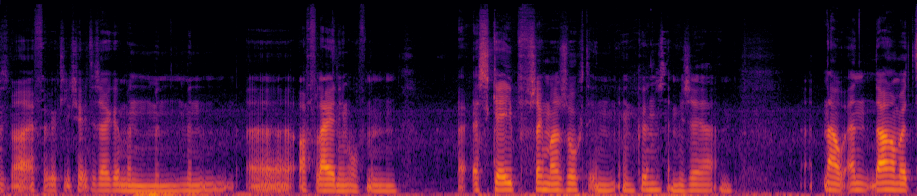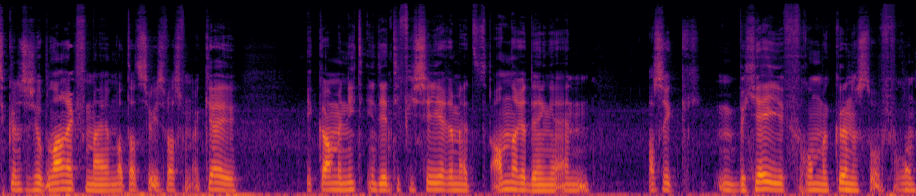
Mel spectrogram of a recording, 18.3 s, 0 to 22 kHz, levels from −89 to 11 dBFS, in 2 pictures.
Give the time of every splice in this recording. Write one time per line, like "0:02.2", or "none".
0:08.1

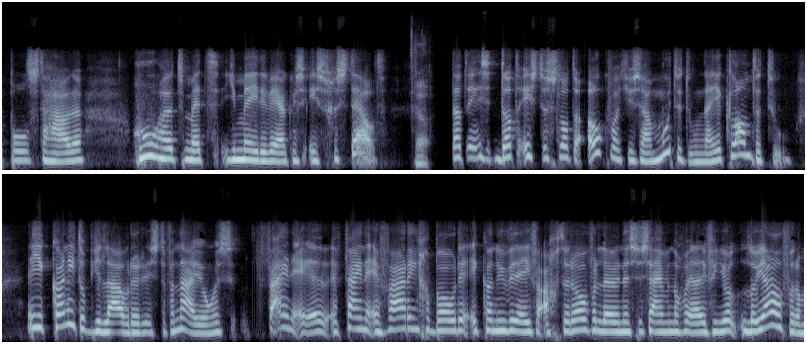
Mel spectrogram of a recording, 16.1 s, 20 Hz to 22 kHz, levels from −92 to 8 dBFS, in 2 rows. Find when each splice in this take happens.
none

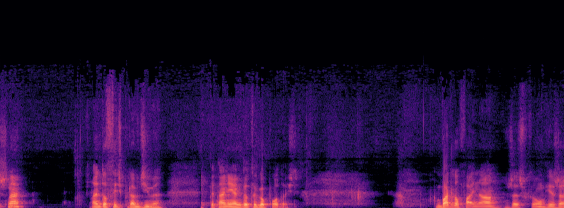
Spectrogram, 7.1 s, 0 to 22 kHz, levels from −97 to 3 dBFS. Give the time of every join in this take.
0:02.5

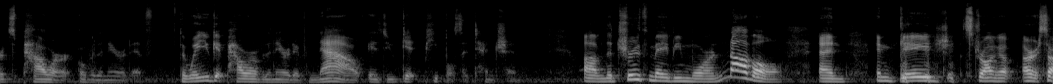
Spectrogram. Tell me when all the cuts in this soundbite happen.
0:05.8

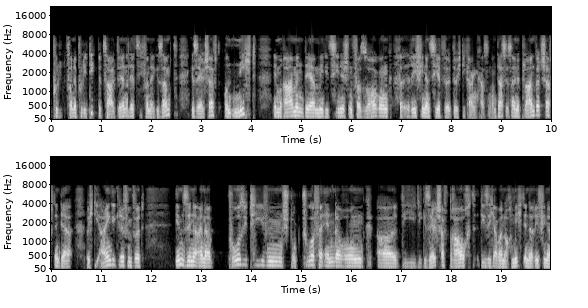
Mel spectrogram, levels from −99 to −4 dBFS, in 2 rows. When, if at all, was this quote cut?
0:01.5

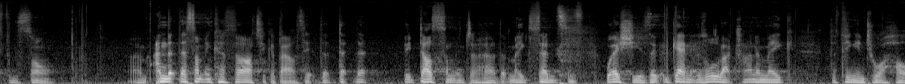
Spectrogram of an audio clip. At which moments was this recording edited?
0:06.5

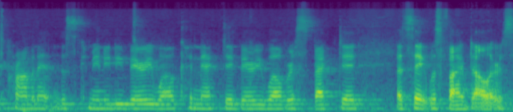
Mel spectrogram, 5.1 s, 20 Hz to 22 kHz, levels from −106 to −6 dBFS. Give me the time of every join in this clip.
0:03.9

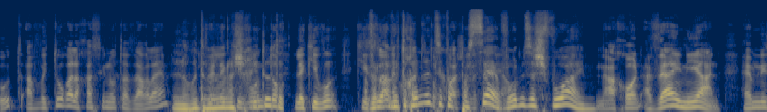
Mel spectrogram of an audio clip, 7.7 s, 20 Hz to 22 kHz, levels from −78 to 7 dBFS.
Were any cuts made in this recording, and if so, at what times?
0:02.8

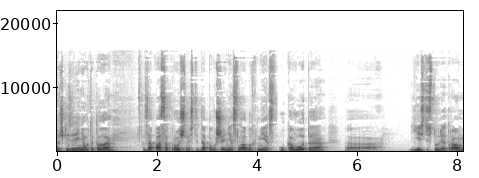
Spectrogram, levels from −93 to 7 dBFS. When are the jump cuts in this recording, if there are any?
0:04.4

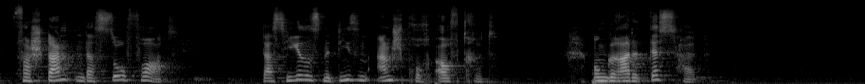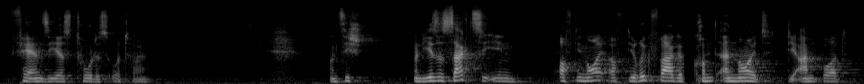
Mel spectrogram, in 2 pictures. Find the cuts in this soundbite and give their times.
0:14.2
0:15.5

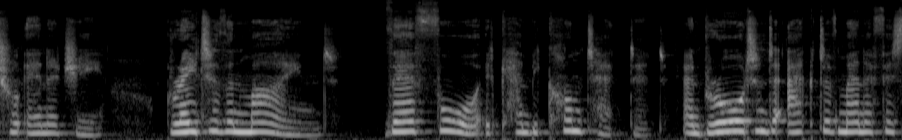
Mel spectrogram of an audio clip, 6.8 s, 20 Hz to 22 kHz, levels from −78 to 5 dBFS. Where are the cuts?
0:01.2
0:02.9
0:05.1

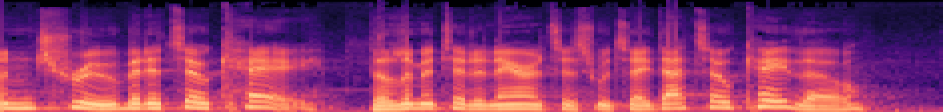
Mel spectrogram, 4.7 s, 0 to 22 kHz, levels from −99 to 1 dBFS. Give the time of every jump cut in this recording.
0:01.7

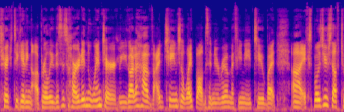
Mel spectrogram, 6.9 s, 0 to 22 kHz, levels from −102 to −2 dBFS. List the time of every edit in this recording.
0:02.4

